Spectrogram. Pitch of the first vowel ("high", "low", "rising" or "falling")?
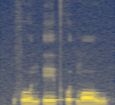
low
